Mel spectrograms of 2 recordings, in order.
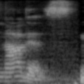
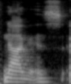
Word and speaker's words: Naga: That's Nagas. – Nagas. Am I mispronouncing it? – Yes. – What? Naha? – It's Naga. – Naga. – N-A-G. – Oh, like, they spelt right. It with a J, so then I pronounced it like an H.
